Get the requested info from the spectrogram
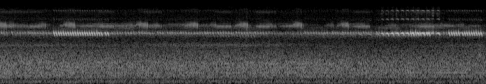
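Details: Crickets at night: a loud, high, rattling trill lasting about half a second, then a steady pulsing drone, then a second longer trill of rapid pulses near the end.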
